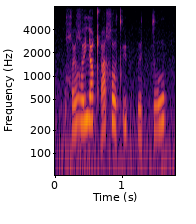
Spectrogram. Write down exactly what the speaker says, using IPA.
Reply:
χy˩˥ʁø˧˥lʲø˧˥ qʼe˩˥χo˦˨tʼy˦˨pːø˨ tːo˧˥

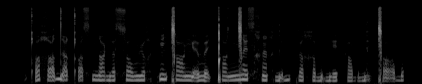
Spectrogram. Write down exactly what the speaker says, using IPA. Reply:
qʼɔ˨χɑ̰˦dɛ̰˨˦ qʼɑ̰˨s nɑ˨ɡʌ˨ sɔ˨vy˨χkẽ˦ ǀɑ˨ŋɛ̰˨vɛ̰˨ǃɑ˨ ŋ͡ǀɛ˦sχẽ˨χɡə̰˦b kʌ˨χ ə˨bə̰˨be˨hɑ˨b ɡɘ˦ǀɑ̰˨˦b

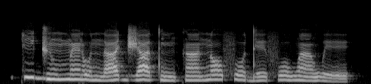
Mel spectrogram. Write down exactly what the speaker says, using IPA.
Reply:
ki˦ d͡ʒũ˧mɛ̃˧ɾo˨ na˨˦ d͡ʒa˧tĩ˨kã˧ nɔ˦fo˦˨de˧fo˦ wã˧we˨

